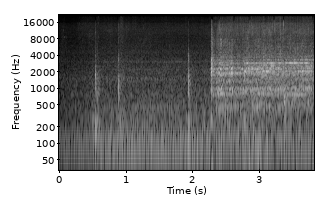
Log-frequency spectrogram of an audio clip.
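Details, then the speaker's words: Topsider oil extractor pulling engine oil: a few faint ticks, then a sudden steady hissing slurp at about two seconds as it draws air, meaning the sump is empty. "And you'll say, okay, I'm done. And you'll know that it sucked all the oil out of your pan."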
